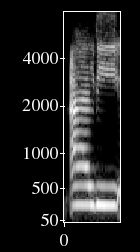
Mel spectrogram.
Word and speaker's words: a11y: this but uh basically the um 11 in the middle just represents the letters uh in between a and y so whenever you see this vibration just pronounce it as accessibility as well so um if you're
